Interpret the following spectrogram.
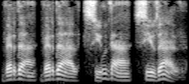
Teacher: You don't pronounce the D in words like verdad, verdad, ciudad, ciudad.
